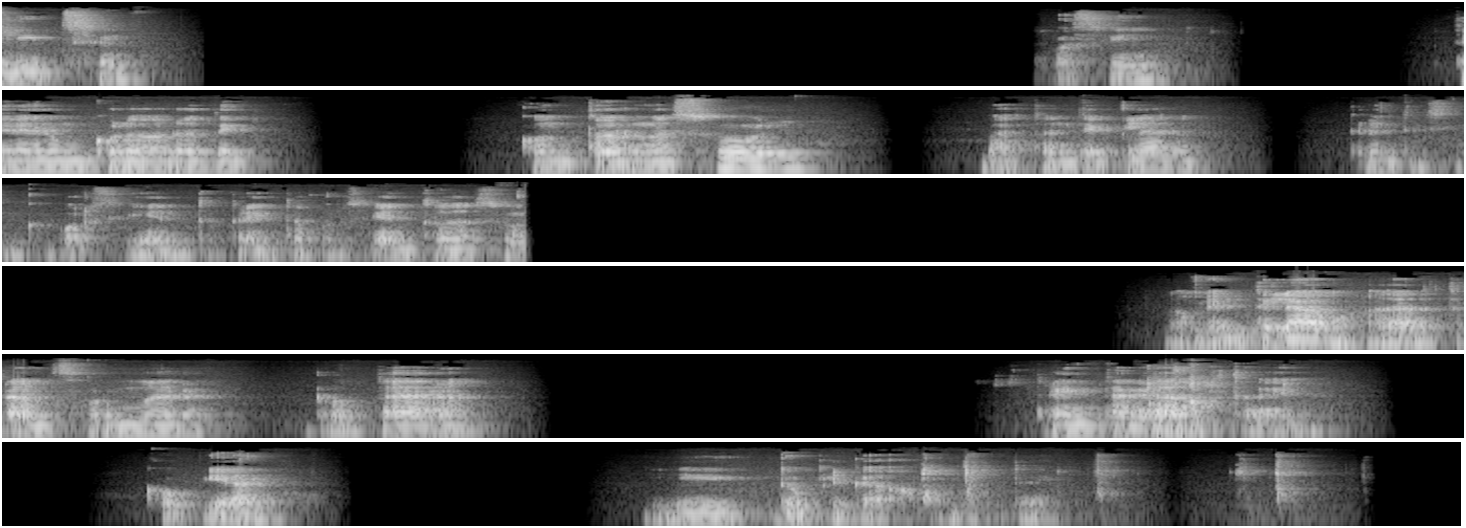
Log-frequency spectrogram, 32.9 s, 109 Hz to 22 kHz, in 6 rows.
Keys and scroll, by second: 17.7 3, 18.1 0, 26.9-27.7 typing, 31.7 super+d.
